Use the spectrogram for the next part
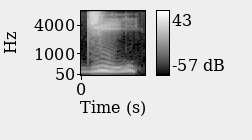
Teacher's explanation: g has the e vowel your tongue just stays very high g and z your tongue's very high and you need airflow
